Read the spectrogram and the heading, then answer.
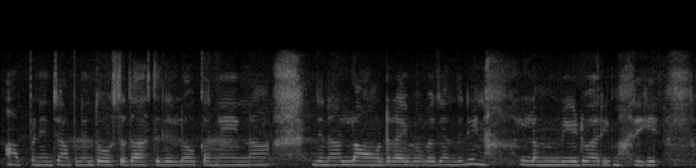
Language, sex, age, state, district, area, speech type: Dogri, female, 18-30, Jammu and Kashmir, Samba, rural, spontaneous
